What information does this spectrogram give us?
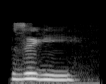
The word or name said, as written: ziggy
